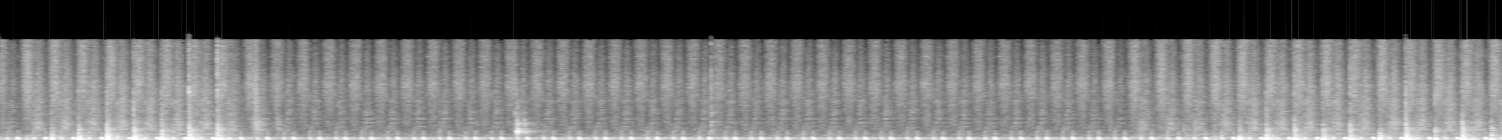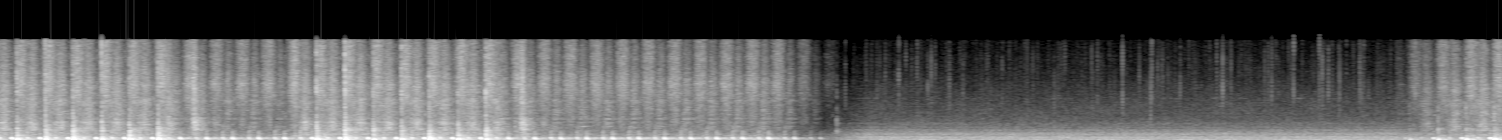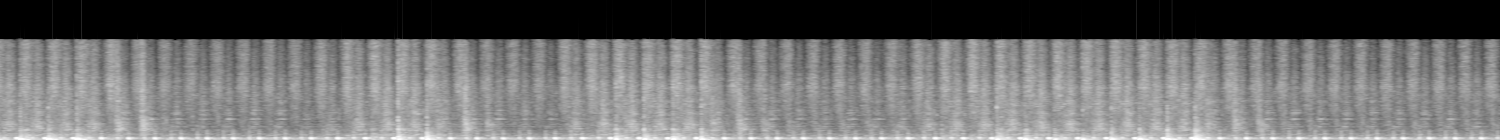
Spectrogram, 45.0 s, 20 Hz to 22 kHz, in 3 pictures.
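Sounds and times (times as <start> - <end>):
forge fire hissing: 0.0 - 45.0
power hammer striking steel: 0.3 - 2.8, 5.1 - 5.6, 29.1 - 43.3.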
